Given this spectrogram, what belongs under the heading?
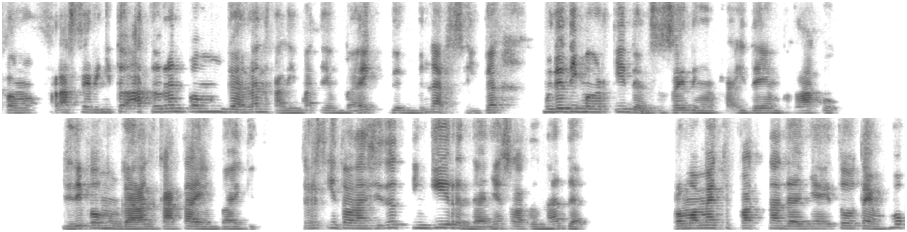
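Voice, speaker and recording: A woman's voice: fairly low pitch, fairly bright tone, poor audio. A teenage girl casually going over exam answers, thinking aloud and often correcting herself. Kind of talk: casual spoken exam walkthrough.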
